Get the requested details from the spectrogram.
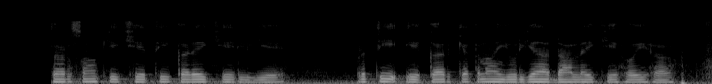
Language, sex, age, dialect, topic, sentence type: Maithili, male, 18-24, Bajjika, agriculture, question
